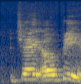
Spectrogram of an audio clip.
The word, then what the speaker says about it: Job: the book of Job it's spelled J OB EU Jo B it looks like the word job but it's really the name of a man named job and job was one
